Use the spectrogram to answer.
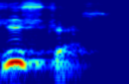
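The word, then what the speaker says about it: eustress: with an E and A U and it's pronounced U it's UST stress now most of us have heard of that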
